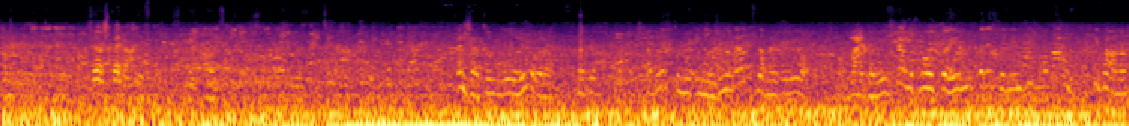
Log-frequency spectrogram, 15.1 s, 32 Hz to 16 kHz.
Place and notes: cologne, Burgmauer, Taxifahrer Konversation - koeln, burgmauer, taxistand 04
konversationen wartender taxifahrer an kölns touristenmeile dom - zufalls aufnahmen an wechselnden tagen
soundmap nrw: social ambiences/ listen to the people - in & outdoor nearfield recordings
